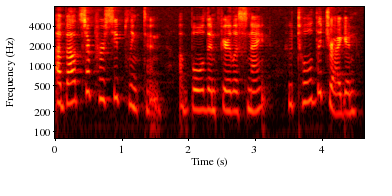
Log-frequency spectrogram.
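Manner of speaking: put-on lively read-aloud to children; storybook reading. A narrator's reading. Reading a picture book to the children, lively storybook voice. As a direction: read it like bedtime for the kids.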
